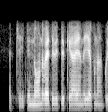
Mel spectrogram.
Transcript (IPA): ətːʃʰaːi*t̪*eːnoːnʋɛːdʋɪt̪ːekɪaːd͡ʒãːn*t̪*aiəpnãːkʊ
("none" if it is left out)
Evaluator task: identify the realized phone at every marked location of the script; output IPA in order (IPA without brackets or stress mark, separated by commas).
t̪, d̪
